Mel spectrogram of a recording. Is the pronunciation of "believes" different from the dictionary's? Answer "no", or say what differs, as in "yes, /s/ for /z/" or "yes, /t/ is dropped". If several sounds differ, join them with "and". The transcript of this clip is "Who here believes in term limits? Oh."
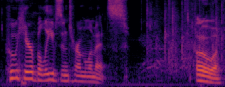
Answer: no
